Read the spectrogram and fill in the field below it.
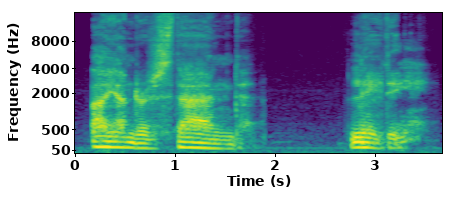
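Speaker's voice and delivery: voice ringing with echo, reverberant. Game narrator voices a bowing planetar answering the lady; echoey voice. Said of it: "with an echoey voice says".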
